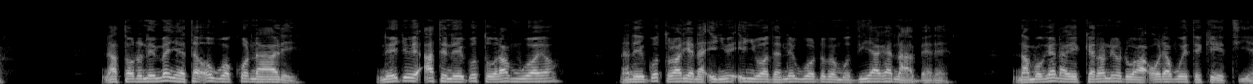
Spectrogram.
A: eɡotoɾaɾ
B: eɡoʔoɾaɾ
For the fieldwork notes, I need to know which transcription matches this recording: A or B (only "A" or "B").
A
